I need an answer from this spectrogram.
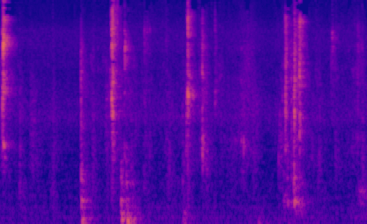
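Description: Person biting and chewing roast duck: a handful of separate short, sharp mouth sounds with quiet gaps between them.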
